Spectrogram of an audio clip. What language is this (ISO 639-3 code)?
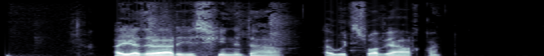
kab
